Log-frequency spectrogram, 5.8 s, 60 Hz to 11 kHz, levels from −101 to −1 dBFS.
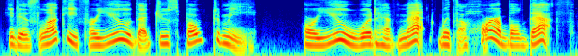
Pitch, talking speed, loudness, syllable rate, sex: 195 Hz, 195 wpm, -22 LUFS, 4.7 syllables/s, female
